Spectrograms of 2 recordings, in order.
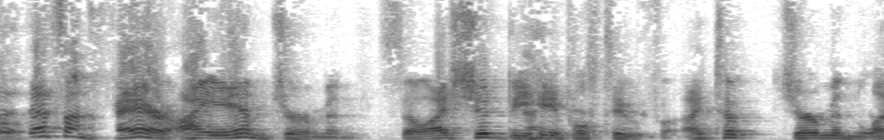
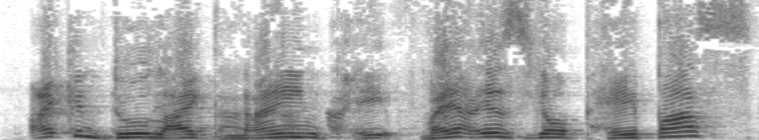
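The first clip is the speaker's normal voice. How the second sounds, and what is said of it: Put-on German accent. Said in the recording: “German accent's tough ... That was pretty damn good.”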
